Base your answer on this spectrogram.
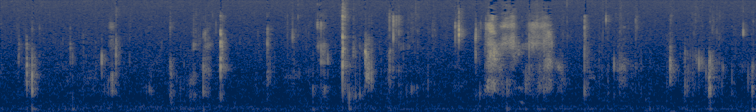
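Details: Pet dog Yulman eating cake, recorded close up as real-sound ASMR indoors; irregular sharp smacks, licks and crunchy bites scattered throughout, with a denser flurry of chewing around the middle, against a quiet room background.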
